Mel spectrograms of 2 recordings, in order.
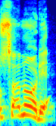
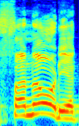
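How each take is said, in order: First: The first consonant is pronounced as an s sound. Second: The first consonant is the distinct Spanish z sound. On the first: This is how the speaker's region says it. "que decimos" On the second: This is not how the speaker's region says it. "No decimos"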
